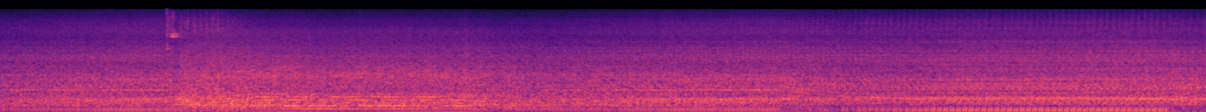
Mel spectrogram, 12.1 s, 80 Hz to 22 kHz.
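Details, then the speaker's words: Sears lawn tractor after troubleshooting a failed 12V mower deck switch, switch temporarily rewired: engine runs steady, then hum shifts and dips as blades engage and spin up under load; deck engages normally. "now if you listen carefully you should be able to hear the blades start up"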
